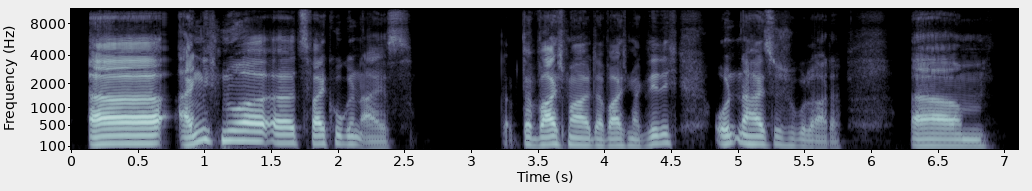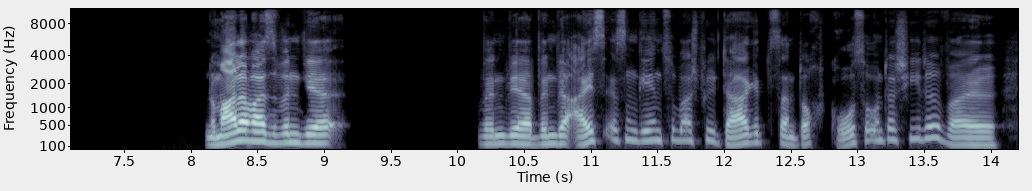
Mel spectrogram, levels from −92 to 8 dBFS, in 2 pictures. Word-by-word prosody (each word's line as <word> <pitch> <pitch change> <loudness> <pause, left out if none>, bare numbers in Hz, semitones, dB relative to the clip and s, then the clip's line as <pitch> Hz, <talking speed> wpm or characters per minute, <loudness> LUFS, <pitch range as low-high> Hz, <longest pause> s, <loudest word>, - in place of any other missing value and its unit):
Äh, 145 +2 +8
eigentlich 175 +11 -2
nur, 190 -1 +3
äh, 150 -1 +1
2 140 -1 -1
Kugeln 135 -2 -9
Eis. 85 0 -12 0.7
D - - -19
da 130 -3 -6
war 130 +1 +4
ich 130 - -6
mal 120 -2 -1
da 110 -1 -7
war 110 0 -2
ich 110 - -14
mal 105 - -11
gnädig 145 +4 -6 0.3
und 140 +2 -5
'ne 145 - -1
heiße 130 -1 -4
Schokolade. 95 -7 -13 0.5
Ähm 105 -2 -2 1.2
normalerweise, 155 +5 +6
wenn 160 -1 -3
wir 150 - 0 1.0
wenn 135 +1 -7
wir 135 -3 0
wenn 140 +1 -5
wir 145 - -2
Eis 180 - -2
essen 205 -1 -12
gehen 190 +1 -9
zum 205 - -17
Beispiel, 190 0 -11
da 130 +1 -1
gibt's 165 +1 -15
dann 135 - -7
doch 130 - -10
große 150 +7 -10
Unterschiede. 215 +4 -10
Weil, 120 -1 -3
140 Hz, 175 wpm, -20 LUFS, 120-180 Hz, 1.2 s, Äh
